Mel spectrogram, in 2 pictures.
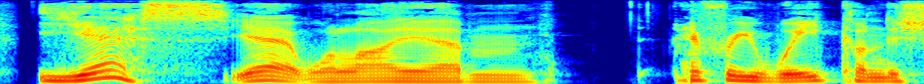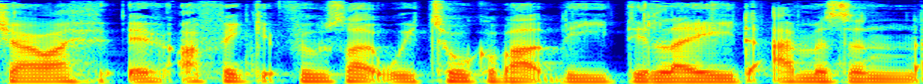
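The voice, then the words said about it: Slightly congested voice. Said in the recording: “I've got a little bit of a cold”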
